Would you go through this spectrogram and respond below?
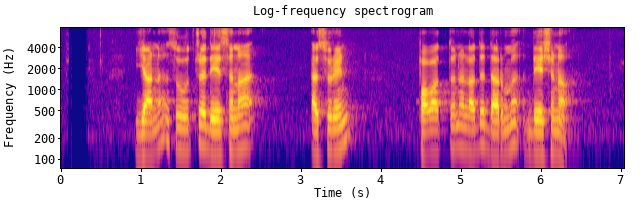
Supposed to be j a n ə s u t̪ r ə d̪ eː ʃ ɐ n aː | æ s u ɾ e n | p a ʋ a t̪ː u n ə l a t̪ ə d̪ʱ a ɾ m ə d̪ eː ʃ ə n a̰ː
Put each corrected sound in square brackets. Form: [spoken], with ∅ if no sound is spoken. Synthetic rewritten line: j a n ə s [uː] t̪ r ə d̪ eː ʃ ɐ n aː | æ s u ɾ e n | p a ʋ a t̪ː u n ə l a [d̪] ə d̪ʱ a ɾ m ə d̪ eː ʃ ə n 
